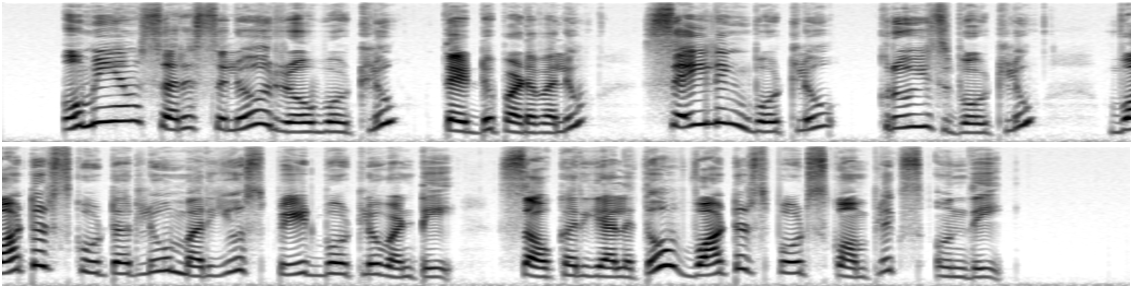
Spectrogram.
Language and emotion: Telugu, neutral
